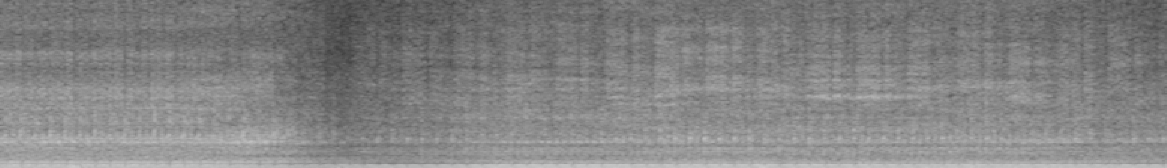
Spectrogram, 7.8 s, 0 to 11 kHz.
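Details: Toyota Camry 5S-FE, first start after a new oil pump and new rod and main bearings: steady idle with a light, fairly even tapping at a few per second; source unknown, and it runs much quieter later.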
